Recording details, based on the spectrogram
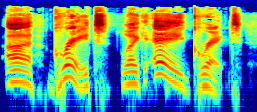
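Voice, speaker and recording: A man co-hosting a podcast, chatting casually in a thoughtful, halting way as he works out his phrasing. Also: a little high, big pitch swings, sharp tone, no room sound, clean studio sound. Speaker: podcast co-host. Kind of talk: casual film chat.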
